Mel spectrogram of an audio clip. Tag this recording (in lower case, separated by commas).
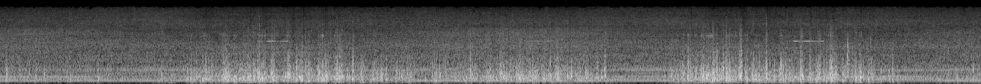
water vehicle, ocean, wind, speedboat, wind noise (microphone)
